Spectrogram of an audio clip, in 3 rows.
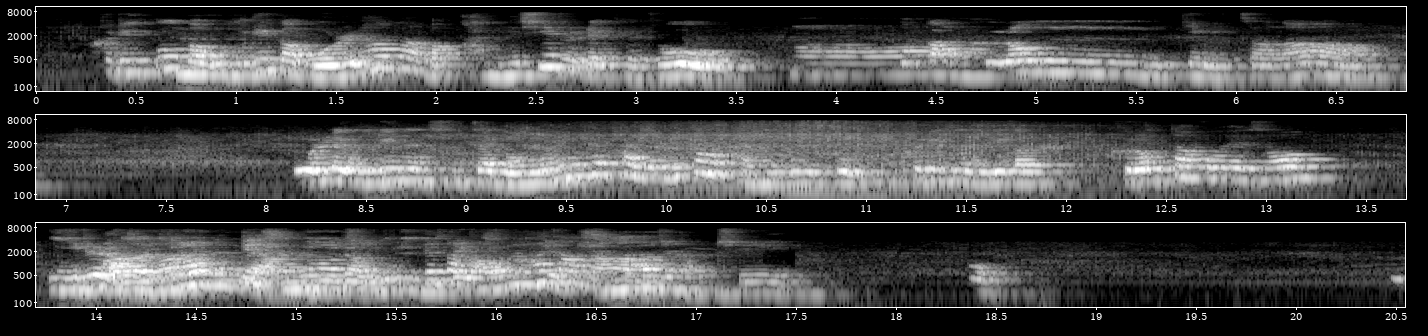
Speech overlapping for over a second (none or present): present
